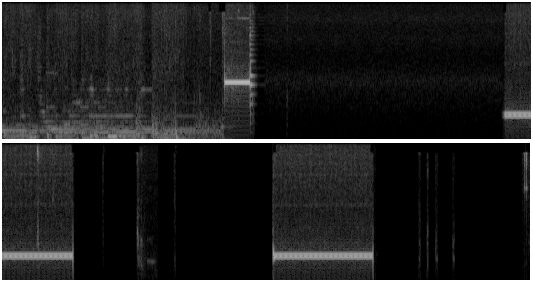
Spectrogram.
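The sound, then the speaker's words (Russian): After a Russian-language automated company phone menu asks callers to dial an extension after the signal, a burst of harsh noise ends with a short high beep, followed by two long, steady, mid-pitched telephone ringing tones, each about two seconds, separated by silence. “Если вы знаете добавочный номер абонента, наберите его после звукового сигнала или дождитесь ответа секретаря.”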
